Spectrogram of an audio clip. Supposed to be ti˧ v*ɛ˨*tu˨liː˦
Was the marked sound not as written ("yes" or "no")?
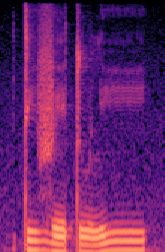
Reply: yes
